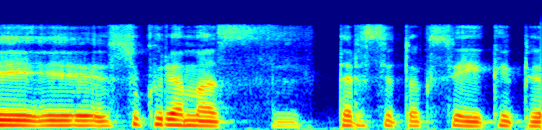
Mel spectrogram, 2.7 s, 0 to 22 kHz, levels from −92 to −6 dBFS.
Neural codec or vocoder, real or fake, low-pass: vocoder, 22.05 kHz, 80 mel bands, WaveNeXt; fake; 9.9 kHz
